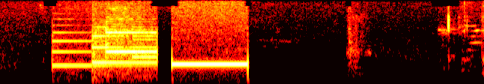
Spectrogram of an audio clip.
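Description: Telephone line tones play while a business call is transferred to another department: two sustained tones back to back, the second a single steady pitch, then near silence broken by a few faint clicks.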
